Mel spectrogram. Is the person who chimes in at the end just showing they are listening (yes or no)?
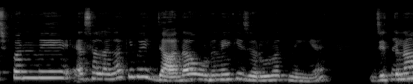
yes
